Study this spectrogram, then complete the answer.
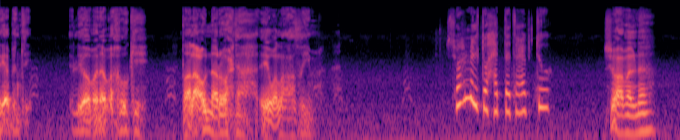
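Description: A middle-aged man speaks nearby with feeling.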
